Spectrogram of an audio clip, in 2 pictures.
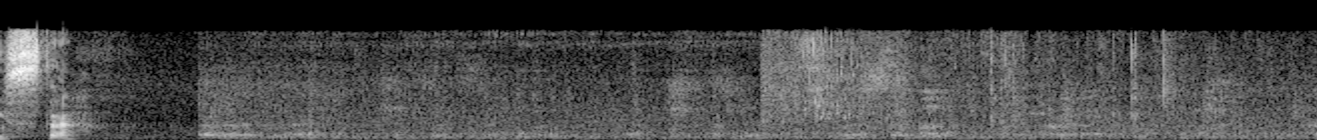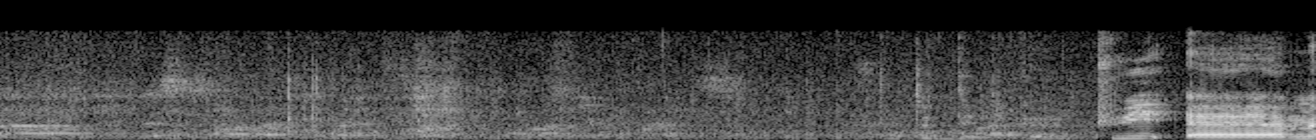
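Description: A small electric milk frother whirs as it stirs a drink in a glass.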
